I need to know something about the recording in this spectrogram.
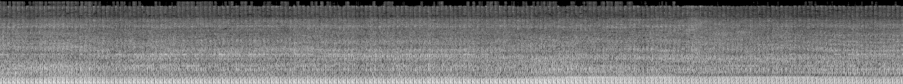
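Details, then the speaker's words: Engine on a generator with the head machined to run on LPG, running on gas under about 1 kW load: labours and shakes unevenly over a low drone; ran more steadily before the head machining, cause unconfirmed. "вообще паршиво роби оце вам іросточка тоді хоть робило стабільніше вобще що попало"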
